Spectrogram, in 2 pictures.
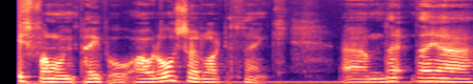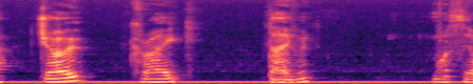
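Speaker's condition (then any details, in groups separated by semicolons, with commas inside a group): Cerebral palsy; 46 years old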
